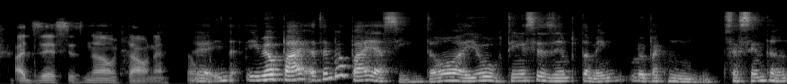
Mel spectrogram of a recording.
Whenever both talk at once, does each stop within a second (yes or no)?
yes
